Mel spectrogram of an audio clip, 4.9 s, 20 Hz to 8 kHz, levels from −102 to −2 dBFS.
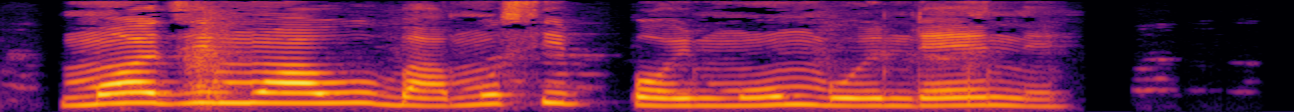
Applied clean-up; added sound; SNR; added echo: none; none; none; none.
